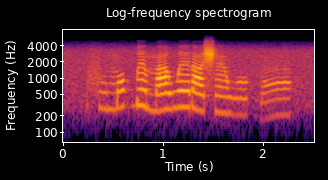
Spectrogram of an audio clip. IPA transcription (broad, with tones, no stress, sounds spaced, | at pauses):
f u˨ m ɔ˨˦ ɡ͡b ɛ˦˨ m a˨˦ w ɛ˦ ɾ a˧ ʃ ɛ̃˨ w o˨ ɡ͡b ɔ̃˨˦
